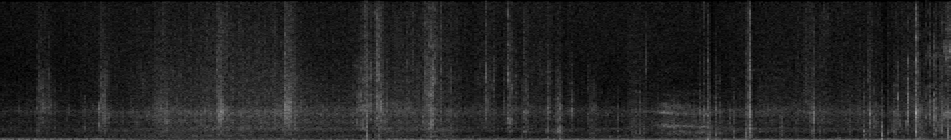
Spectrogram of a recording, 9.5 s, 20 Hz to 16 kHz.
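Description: A Volvo 760 V6 doing a burnout, its loud engine droning steadily up close while the wheels spin, with scattered sharp clatters and wind buffeting over the roar.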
